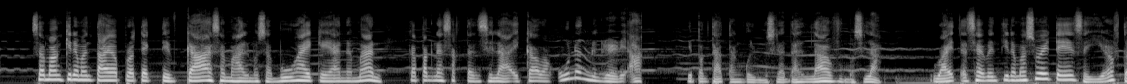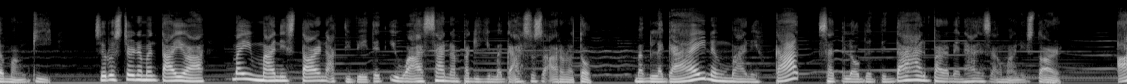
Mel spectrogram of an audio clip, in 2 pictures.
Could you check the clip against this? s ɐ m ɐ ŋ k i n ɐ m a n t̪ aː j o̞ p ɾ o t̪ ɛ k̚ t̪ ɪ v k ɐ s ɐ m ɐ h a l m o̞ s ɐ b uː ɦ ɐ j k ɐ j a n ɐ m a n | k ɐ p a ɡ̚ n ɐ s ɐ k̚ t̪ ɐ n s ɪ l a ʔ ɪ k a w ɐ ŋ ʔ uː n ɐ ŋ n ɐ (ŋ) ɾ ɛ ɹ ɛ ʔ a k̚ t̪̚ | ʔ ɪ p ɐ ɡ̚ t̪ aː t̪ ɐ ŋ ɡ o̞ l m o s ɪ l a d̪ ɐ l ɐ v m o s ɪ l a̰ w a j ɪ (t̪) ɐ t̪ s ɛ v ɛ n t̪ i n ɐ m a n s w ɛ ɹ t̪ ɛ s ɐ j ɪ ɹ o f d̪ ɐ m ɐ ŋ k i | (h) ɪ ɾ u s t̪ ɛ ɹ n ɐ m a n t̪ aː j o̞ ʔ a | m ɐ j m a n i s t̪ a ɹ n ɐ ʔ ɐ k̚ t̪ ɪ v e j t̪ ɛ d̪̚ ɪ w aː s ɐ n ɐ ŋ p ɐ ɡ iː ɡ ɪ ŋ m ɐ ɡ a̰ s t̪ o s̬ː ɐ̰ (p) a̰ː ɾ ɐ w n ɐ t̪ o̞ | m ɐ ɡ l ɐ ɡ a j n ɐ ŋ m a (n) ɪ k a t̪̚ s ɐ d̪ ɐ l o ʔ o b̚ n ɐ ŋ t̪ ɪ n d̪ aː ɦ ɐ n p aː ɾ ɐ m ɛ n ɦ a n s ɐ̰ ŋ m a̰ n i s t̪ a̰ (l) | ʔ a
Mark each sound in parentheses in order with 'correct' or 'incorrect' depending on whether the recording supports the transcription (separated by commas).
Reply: incorrect, correct, incorrect, incorrect, correct, incorrect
